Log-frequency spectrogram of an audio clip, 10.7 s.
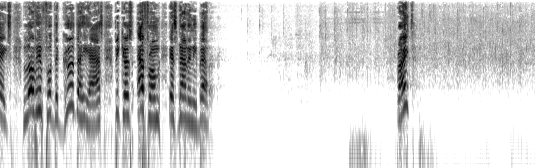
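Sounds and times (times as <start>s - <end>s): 
speech: 0.0s - 4.3s, 7.9s - 8.4s
scattered claps: 4.8s - 10.6s.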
